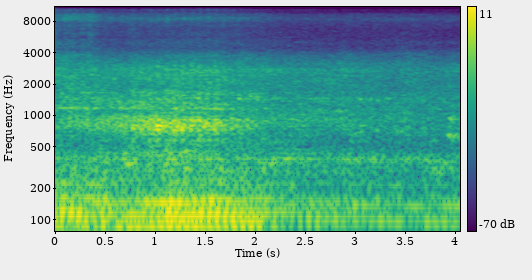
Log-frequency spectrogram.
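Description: A low rumbling background noise with no speech. It swells about a second in and then slowly fades.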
